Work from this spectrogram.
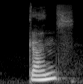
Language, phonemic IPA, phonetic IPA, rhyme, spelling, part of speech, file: German, /ɡan(t)s/, [ɡant͡s], -ants, ganz, adjective / adverb, De-ganz.ogg
- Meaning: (adjective) 1. entire, whole, complete 2. all (with definite article or determiner) 3. whole, intact 4. true; real 5. integer (of a number); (adverb) 1. quite, rather 2. very 3. wholly, entirely, all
